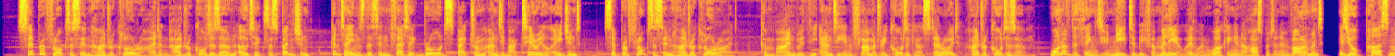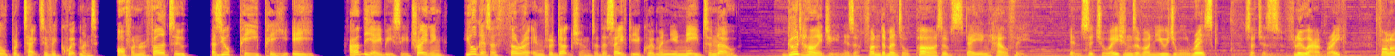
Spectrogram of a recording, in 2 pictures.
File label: Medical Voice reel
